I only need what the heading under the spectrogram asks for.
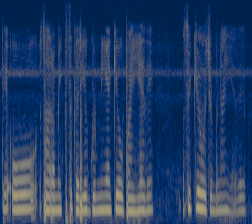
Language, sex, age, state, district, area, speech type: Dogri, female, 30-45, Jammu and Kashmir, Reasi, rural, spontaneous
